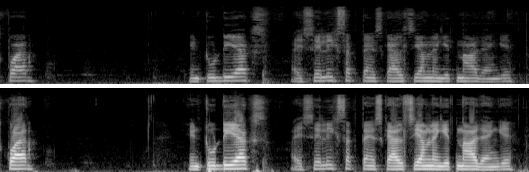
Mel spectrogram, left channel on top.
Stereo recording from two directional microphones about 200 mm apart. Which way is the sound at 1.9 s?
45° right (ahead or behind).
